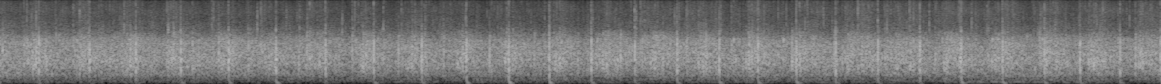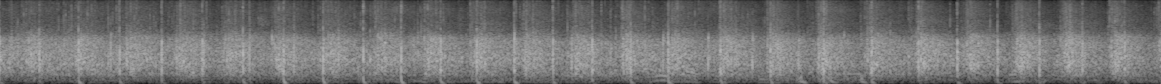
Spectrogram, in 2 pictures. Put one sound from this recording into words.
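A man claps his hands close by.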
